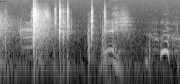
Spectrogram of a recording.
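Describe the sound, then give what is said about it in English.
Gunfire rings out: several sharp, loud cracks in quick succession, followed by brief whining, pitched sounds that fade out. No clear talking is heard. “Wow, what a shot.”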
